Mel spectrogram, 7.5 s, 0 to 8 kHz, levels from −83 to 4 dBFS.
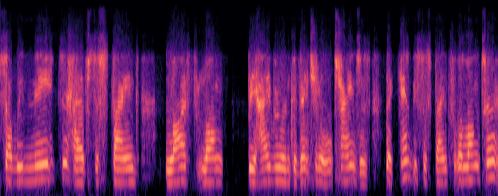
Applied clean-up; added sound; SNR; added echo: none; none; none; none.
